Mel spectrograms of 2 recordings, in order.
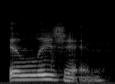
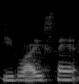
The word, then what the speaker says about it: Elysian: And if you don't know how to pronounce the name, it's pronounced Elysian. It's pronounced Elysian. I've heard people call it Elisant. No, it's Elysian.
